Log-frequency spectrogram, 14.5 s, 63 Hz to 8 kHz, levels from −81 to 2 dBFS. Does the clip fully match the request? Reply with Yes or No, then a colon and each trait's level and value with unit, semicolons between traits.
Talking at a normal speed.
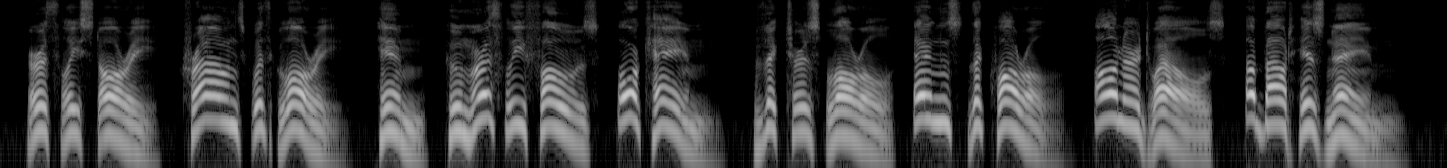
No: slow, 85 wpm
